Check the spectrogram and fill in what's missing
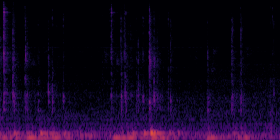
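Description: Quiet clicking of typing on a computer keyboard: a close, irregular run of soft key taps with no talk.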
